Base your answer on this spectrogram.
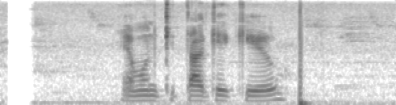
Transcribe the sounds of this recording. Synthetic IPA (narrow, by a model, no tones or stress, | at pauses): ḛmonkit̪akekeo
